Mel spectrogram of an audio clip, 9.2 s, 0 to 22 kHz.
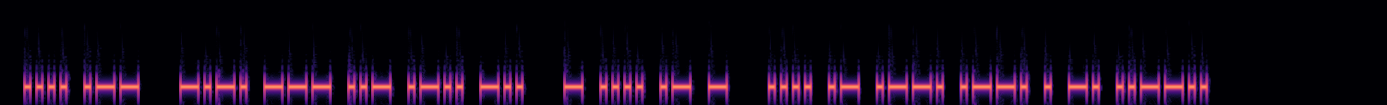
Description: Morse code, heard as a keyed tone, about 30 wpm, 700 Hz. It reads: HW COULD THAT HAPPEN?
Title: Sentences from Top 400 Words and Abbreviations 30wpm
